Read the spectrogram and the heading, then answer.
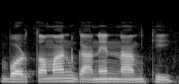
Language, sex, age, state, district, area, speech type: Bengali, male, 18-30, West Bengal, Jhargram, rural, read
